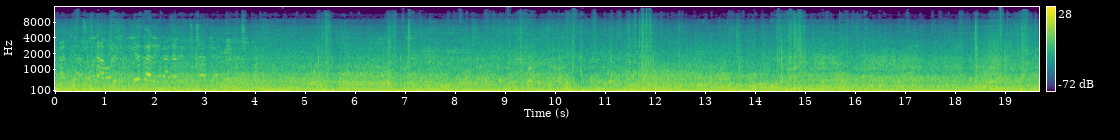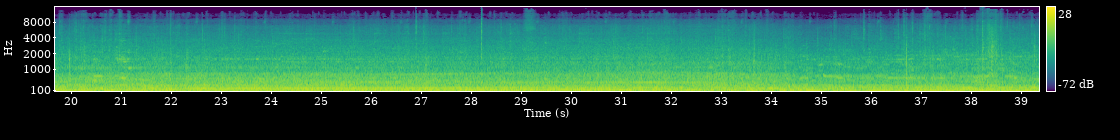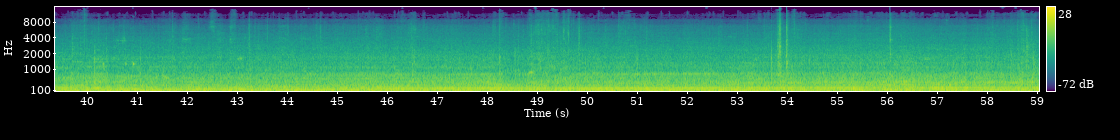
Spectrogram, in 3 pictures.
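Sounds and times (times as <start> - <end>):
tyre and road noise: 0.0 - 59.0
vehicle engine drone: 0.0 - 59.0.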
